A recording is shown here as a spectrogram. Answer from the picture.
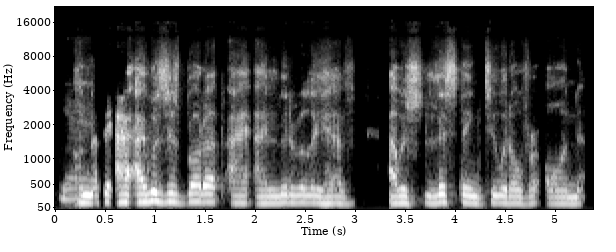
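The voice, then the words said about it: Hoarse, weak, nearly lost voice. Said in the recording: “You sound, you okay? ... my voice. I've lost my voice. My voice is gone. ... I'm trying to get it back.”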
